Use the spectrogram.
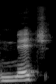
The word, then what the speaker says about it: niche: and he said that English speakers Frenchified the original word niche to make it sound fancier and started saying niche. But niche is the accurate and original pronunciation of the word.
